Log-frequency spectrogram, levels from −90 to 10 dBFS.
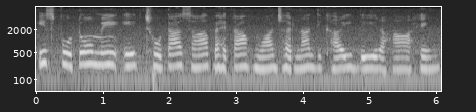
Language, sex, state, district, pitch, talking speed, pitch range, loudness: Hindi, female, Madhya Pradesh, Dhar, 210 Hz, 130 wpm, 200-230 Hz, -13 LUFS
